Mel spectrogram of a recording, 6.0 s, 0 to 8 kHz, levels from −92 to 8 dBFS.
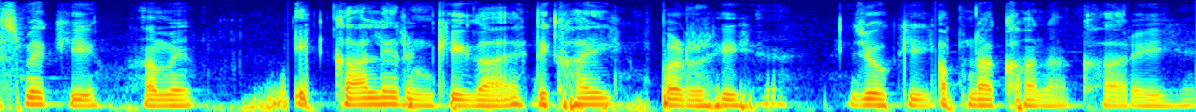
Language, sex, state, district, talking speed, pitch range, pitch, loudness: Hindi, male, Uttar Pradesh, Etah, 190 wpm, 110-130 Hz, 115 Hz, -20 LUFS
